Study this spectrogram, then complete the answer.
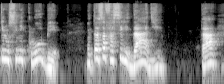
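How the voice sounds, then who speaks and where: The pace is fairly slow, and the pitch swings very widely. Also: man. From Brazil, Santos (São Paulo state coast). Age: 60s. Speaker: university professor and journalist. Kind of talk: commentary monologue to camera. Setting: recorded video, solo to camera. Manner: hesitant, repeats words and fillers.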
